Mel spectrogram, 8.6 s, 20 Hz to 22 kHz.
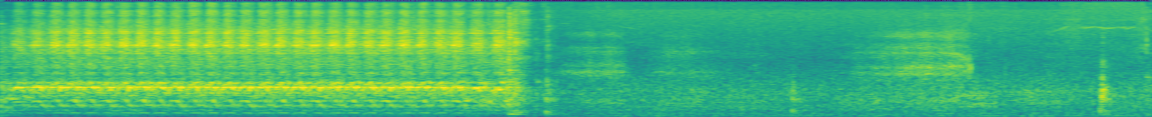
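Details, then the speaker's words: Mk1 Ford Fiesta Ghia 1.1 barn find: about four seconds of steady, even cranking without firing. Long crank no-start; the choke wasn't sealing properly, so the air-fuel mixture was wrong. "all it was was the Coke wasn't sealing properly so the air fuel mixture wasn't the right ratio to get it fired up"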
